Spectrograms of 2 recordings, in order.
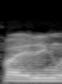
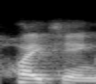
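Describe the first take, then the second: First: It is said with an English accent. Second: It is said with a Korean accent. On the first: "which is kind of like fighting" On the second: "the Konglish expression for that"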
